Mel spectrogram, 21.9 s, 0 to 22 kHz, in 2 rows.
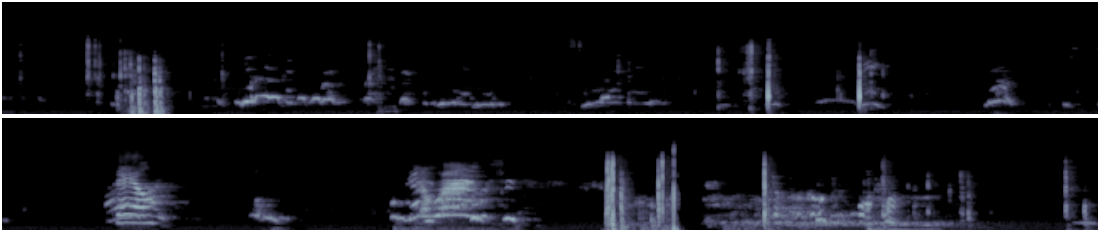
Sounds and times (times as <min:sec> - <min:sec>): Speech: 0:02.2 - 0:05.1, 0:05.7 - 0:06.7, 0:08.2 - 0:08.9, 0:09.8 - 0:10.2, 0:12.0 - 0:12.8, 0:14.8 - 0:16.3, 0:18.0 - 0:20.3.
